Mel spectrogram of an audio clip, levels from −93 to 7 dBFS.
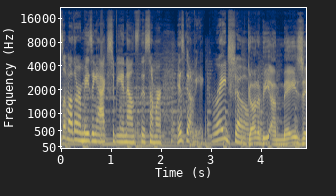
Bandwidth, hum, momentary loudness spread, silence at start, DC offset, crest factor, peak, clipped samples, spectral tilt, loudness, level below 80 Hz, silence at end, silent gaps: over 20 kHz; none; 7 LU; 0 s; under 0.1%; 16 dB; 0 dBFS; under 0.1%; -4.5 dB/octave; -15 LUFS; -40 dBFS; 0 s; none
